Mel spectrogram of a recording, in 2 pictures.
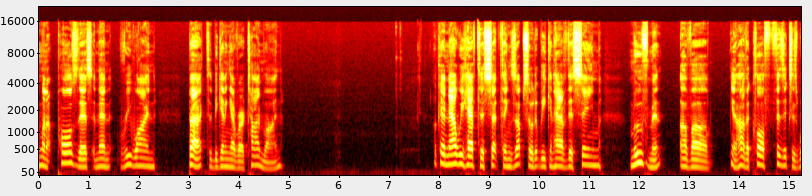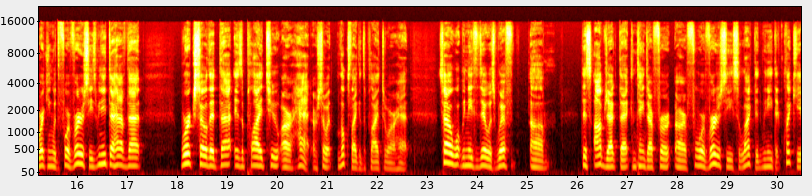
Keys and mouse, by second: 0.4 click, 1.9 click, 7.1 click, 7.2 click, 30.1 click.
